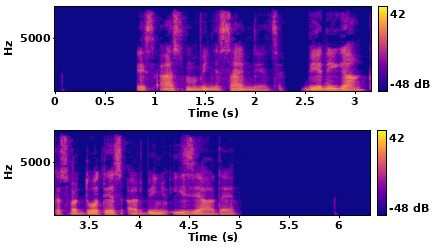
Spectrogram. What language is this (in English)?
Latvian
